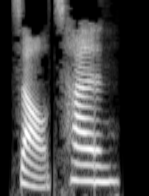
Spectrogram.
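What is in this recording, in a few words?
"早餐", Mandarin Chinese; chinese flashcards; hsk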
